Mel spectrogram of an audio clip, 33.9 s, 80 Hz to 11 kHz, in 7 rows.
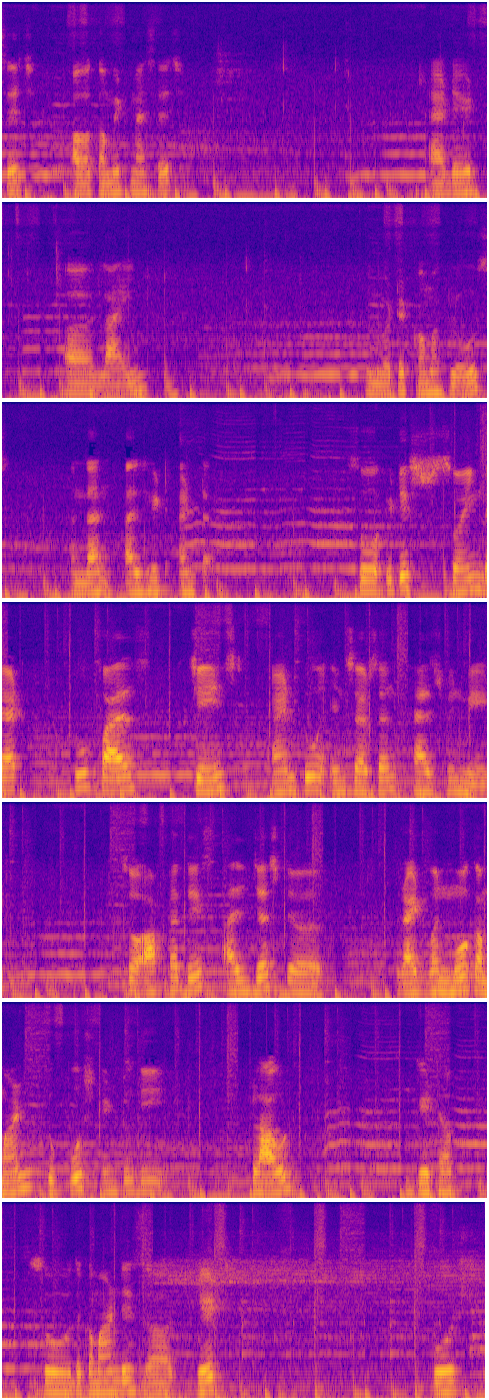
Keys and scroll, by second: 2.4-6.6 typing, 8.0 typing, 11.6 Return, 30.8-31.3 typing, 32.7-33.9 typing.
